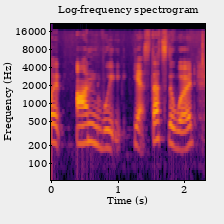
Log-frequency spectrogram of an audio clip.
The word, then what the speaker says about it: ennui: ‘Ennui’ yes that's the word we pronounce it as ‘ahn-wee’.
